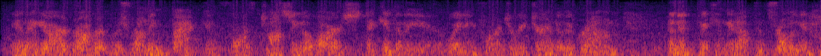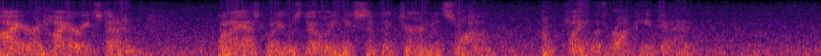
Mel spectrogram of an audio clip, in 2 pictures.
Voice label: male noisy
